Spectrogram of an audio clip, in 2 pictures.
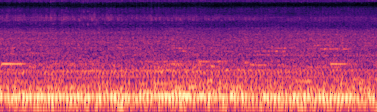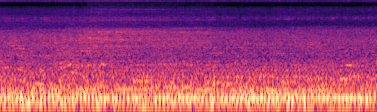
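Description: Motorcycle and float-vehicle engines running steadily as the procession drives along the road, a constant low drone with road noise over it.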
